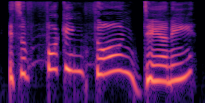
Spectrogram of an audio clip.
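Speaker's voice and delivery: very high, loud furious shriek; furious shout. A narrator's reading. Wife shrieking at her cheating husband. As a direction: scream it at him, outraged.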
